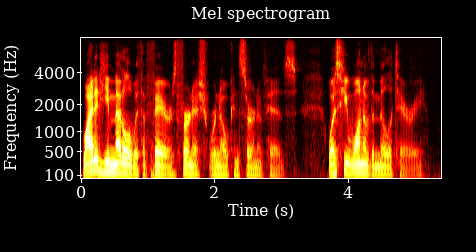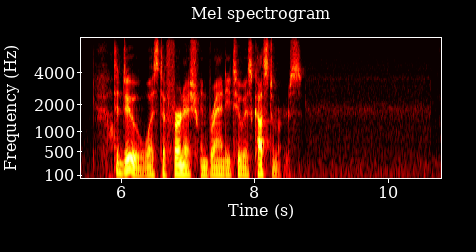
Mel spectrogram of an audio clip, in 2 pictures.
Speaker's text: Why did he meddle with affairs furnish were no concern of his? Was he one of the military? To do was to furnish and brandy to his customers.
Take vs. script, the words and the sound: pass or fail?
pass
